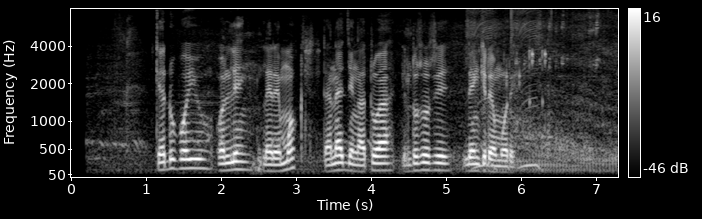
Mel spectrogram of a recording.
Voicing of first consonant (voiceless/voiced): voiceless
